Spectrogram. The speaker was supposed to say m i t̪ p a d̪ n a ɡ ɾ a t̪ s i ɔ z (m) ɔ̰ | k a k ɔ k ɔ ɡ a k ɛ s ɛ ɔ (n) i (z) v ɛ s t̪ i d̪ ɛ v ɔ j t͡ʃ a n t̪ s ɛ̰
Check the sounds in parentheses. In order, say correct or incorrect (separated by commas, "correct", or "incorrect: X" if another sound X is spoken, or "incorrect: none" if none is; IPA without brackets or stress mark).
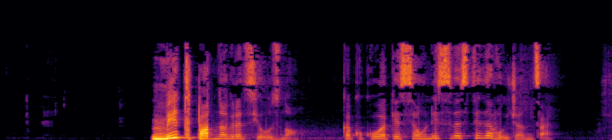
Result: incorrect: n, correct, incorrect: s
